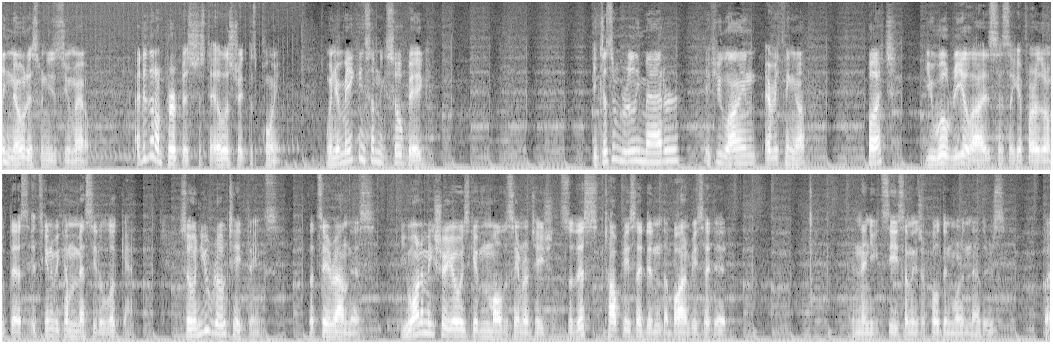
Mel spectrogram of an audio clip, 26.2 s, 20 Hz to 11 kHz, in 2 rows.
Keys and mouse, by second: 0.7 middle click, 1.7-3.3 middle drag, 3.4-6.5 drag, 6.5-9.8 drag, 10.2 click.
